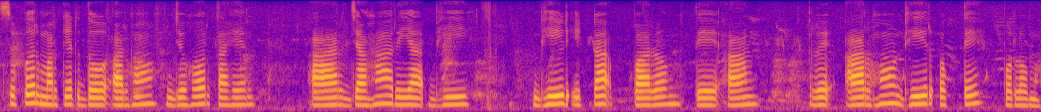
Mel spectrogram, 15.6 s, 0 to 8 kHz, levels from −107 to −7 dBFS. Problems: none marked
